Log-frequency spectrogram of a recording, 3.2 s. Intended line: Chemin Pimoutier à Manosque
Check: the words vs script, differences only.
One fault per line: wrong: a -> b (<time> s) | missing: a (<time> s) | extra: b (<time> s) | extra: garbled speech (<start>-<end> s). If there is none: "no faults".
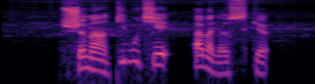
no faults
